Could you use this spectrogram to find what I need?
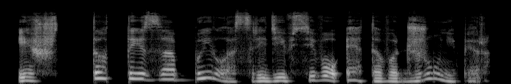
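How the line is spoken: Whispered to himself. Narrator (Russian): прошептал он сам себе

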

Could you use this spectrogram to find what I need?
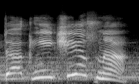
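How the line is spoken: Shrieking old woman. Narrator (Russian): завизжала бабушка Джозефина

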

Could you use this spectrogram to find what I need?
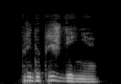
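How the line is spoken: Quiet reply. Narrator (Russian): негромко ответила

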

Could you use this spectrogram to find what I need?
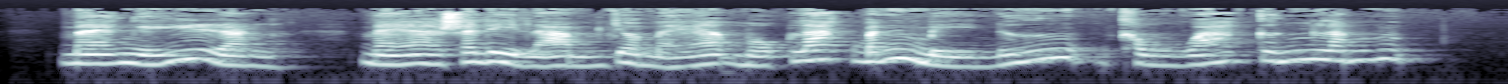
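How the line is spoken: Whisper. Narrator (Vietnamese): Bà thì thầm

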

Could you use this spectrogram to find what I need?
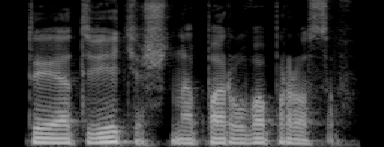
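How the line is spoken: Quiet but clear. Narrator (Russian): тихо, но внятно произнес Корриган

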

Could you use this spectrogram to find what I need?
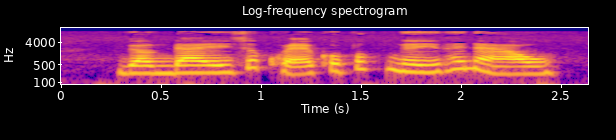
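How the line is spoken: Smiling. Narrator (Vietnamese): Thái hậu mỉm cười nói

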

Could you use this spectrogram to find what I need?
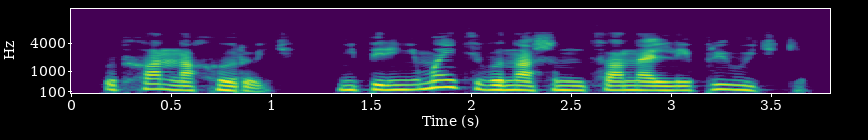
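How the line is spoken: Snorting. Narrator (Russian): я фыркнула

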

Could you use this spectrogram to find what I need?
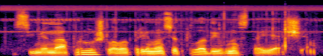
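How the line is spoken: Muttered to himself. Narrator (Russian): пробормотал про себя Логин

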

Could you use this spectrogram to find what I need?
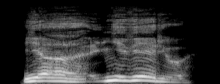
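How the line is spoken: Wheezing. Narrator (Russian): просипел Тетис

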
